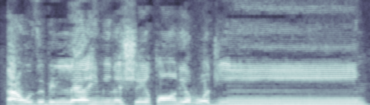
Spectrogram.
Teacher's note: نلاحظ بأن الصوت قسم كبير منه قد خرج عن طريق الأنف، هذا لحن وخطأ، لا يستعمل الخيشوم ولا تخرج منه غنة إلا مع الميم والنون ولا ثالث.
